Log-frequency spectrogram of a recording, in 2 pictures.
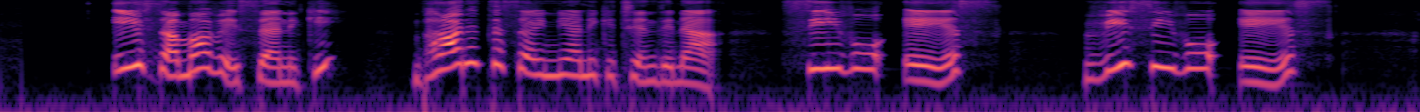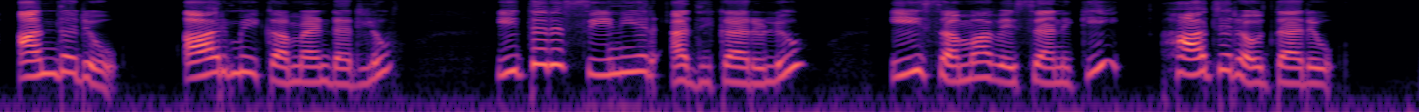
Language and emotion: Telugu, neutral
